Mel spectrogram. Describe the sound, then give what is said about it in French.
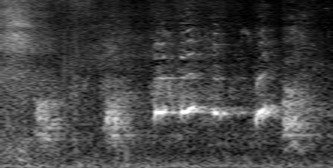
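A gendarmerie working dog, possessive over an object during training, gives a few short barks followed by high, whining whimpers in quick succession, moderately loud with quiet gaps between the bursts. “C'est le chien qui est très possessif hein, à l'objet.”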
